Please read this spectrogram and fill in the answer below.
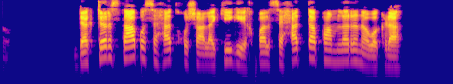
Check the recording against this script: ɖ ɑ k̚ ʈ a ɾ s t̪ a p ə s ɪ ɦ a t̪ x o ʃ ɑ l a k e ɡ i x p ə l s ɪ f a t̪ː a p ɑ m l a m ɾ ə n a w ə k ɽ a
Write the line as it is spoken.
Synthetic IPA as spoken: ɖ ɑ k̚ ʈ a ɾ s t̪ ɑ p ə s ɪ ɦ a t̪ x o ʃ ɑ l a k e ɡ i x p ə l s ɪ h a t̪ː a p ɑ m l a ɾ ə n a w ə k ɽ a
